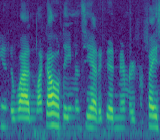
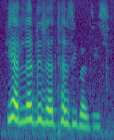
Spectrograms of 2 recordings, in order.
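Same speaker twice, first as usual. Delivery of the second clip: put-on higher, louder cooing baby talk; wistful baby talk; 6 semitones higher, 7 dB louder than usual. A narrator's reading. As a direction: coo fondly about the baby. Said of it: "Mary Hodges wistfully".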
